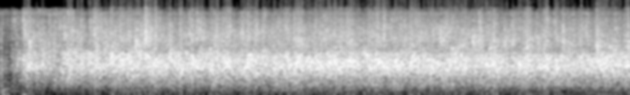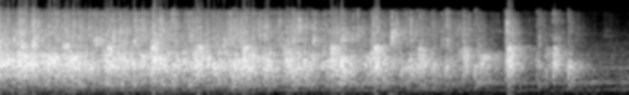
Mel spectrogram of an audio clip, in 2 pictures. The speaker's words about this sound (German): Ich denke, es war für uns alle eine große Bereicherung und das ist auch nochmal ein Applaus wert.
